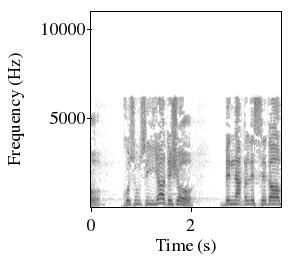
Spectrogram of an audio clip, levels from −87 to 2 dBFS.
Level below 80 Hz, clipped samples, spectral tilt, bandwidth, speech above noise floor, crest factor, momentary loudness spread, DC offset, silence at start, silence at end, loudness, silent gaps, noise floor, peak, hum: -76 dBFS; under 0.1%; -3 dB/octave; 6.6 kHz; 34 dB; 20 dB; 10 LU; under 0.1%; 0 s; 0 s; -35 LUFS; none; -68 dBFS; -16 dBFS; none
